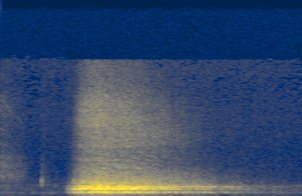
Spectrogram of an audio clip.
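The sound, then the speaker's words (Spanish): A single deep breath during a guided calming meditation exercise: an airy, breathy rush swells in after a brief quiet moment, holds steady, then slowly fades away, heard alone without talk. “Respiramos profundo, inhalamos calma y tranquilidad. Y cuando exhalamos, imaginamos que estamos exhalando miedo y ansiedad.”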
